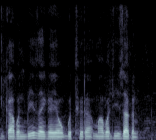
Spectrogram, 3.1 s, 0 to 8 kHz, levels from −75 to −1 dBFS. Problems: constant background noise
